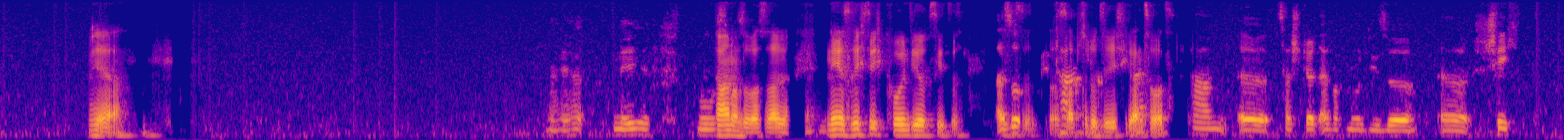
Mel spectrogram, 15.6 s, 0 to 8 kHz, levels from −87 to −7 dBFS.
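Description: From start to finish, a noise reduction stage set far too aggressively is at work. This is overdone noise removal: whenever a frequency band sits close to what the processor takes for noise, it is pulled down hard or switched off, and the softer parts of the speech go with it. The background falls to near silence scattered with twinkling specks.

At 1.22 s the echo canceller clamps down on the microphone while the far-end loudspeaker is active, and the background is gated by the echo canceller until 1.92 s. The room sound drops by about 40 dB, leaving a hole roughly 0.7 s long, then returns once the canceller releases.

From 7.36 to 8.29 s the speech is suppressed in double talk. Both ends are likely talking at once, and the canceller, unable to tell the near talker from the loudspeaker echo, turns everything down. The voice sinks by something like 40 dB in pieces, adding up to well over half a second.

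Inside that stretch, from 8.06 to 8.20 s, there is an echo leak. The remote loudspeaker's sound was likely not fully removed by its canceller and was sent back. A faint copy arrives 158 ms late, roughly 20 dB under the speech, as a brief scrap.

Brief double-talk dips follow at 8.48 to 8.56 s and 8.78 to 8.86 s, each a short deep bite out of the voice. At 9.52 to 9.67 s the background is gated again, a short gap of about 40 dB. The longest suppression runs from 10.22 to 11.81 s, where the speech repeatedly drops away by a similar depth for about a second and a half in total. The call microphone processing is also audible, with nothing above 8 kHz.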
